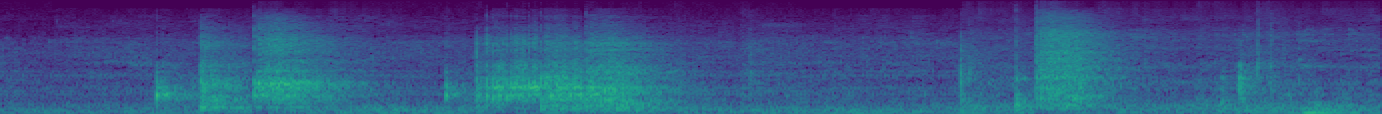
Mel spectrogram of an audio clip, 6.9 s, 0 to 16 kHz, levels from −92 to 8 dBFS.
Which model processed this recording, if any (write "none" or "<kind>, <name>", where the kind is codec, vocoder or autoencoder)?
none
